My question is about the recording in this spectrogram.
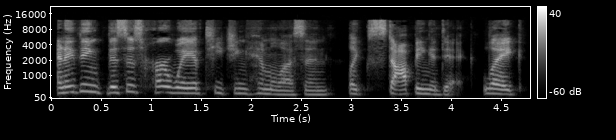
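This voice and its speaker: A woman's voice: mid-range voice, fairly even intonation, moderate pace, no room sound, clean studio sound. A woman co-hosting a podcast, chatting casually and animatedly about a TV episode, swearing freely and acting out the scenes. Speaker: podcast co-host. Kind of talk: casual recap chat.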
